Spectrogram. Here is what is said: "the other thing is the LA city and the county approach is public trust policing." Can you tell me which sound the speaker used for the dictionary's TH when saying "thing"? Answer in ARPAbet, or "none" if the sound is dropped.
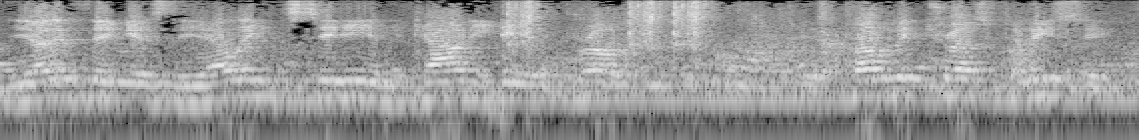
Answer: TH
